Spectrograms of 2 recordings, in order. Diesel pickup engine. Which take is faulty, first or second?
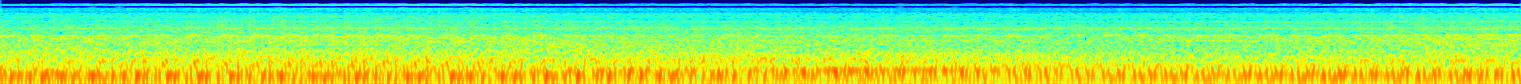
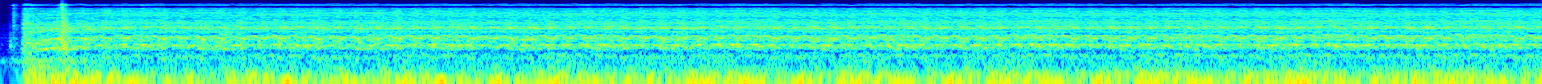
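second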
